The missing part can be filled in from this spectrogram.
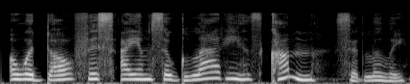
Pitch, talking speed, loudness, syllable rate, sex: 220 Hz, 160 wpm, -16 LUFS, 3.6 syllables/s, female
